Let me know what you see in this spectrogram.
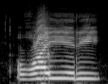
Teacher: را کا حکم ہے ترقیق کیونکہ اس کے نیچے زیر ہے، لہذا را کو ہم ہلکے سے پڑھیں گے.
